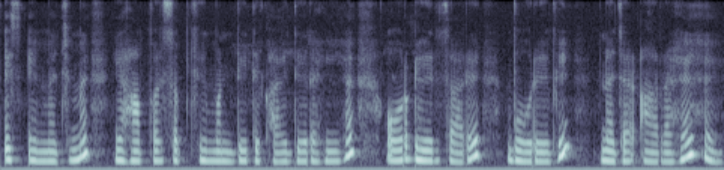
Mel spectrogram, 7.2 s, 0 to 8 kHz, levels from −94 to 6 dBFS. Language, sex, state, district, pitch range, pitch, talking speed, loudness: Hindi, female, Rajasthan, Jaipur, 170-195 Hz, 180 Hz, 165 wpm, -18 LUFS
